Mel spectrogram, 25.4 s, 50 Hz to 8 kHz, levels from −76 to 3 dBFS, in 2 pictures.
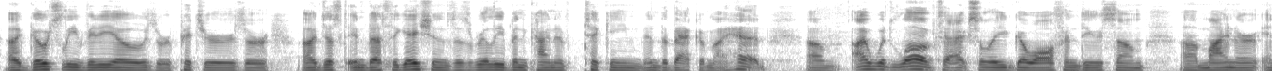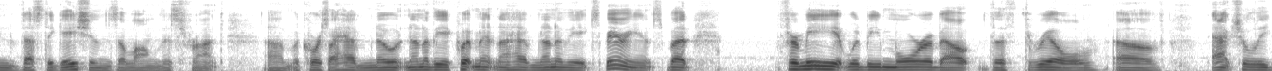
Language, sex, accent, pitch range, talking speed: English, male, American, 95-110 Hz, 160 wpm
